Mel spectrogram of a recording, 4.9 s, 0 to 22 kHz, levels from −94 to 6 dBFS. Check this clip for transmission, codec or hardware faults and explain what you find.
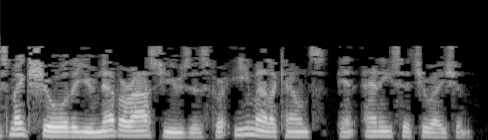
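One codec fault runs through the whole speech clip. Throughout, heavy MP3 compression is likely: nothing remains above 5.6 kHz, and starved weak frequency lines flicker on and off, giving a watery swirl that a plain low-pass filter wouldn't produce, consistent with about 16 kbps.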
